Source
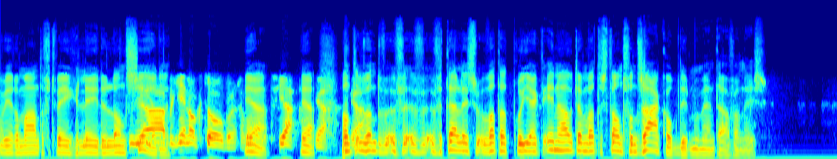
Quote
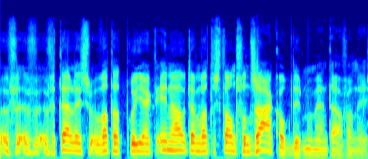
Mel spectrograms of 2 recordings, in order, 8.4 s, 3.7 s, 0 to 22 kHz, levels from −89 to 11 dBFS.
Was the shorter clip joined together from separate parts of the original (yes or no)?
no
